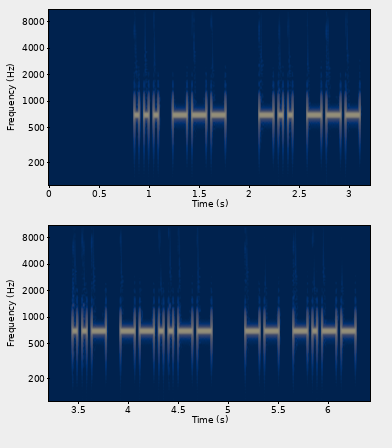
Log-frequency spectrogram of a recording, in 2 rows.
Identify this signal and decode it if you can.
Morse code, heard as a keyed tone, about 25 wpm, 700 Hz. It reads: SO DO U, MY
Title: Sentences from Top 400 Words and Abbreviations 25wpm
